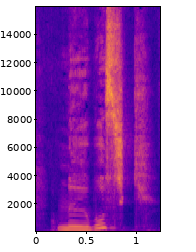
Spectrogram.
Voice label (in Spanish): "espuma", Mixe, Mujer; INALI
